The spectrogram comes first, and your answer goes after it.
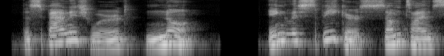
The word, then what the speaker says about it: no: The Spanish word no. English speakers sometimes say it like the English no with a dip thong. In Spanish it's short and clear.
